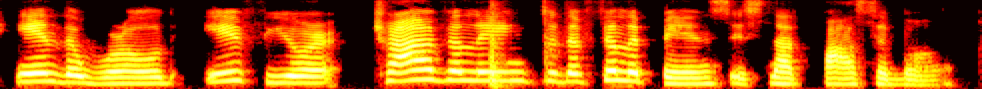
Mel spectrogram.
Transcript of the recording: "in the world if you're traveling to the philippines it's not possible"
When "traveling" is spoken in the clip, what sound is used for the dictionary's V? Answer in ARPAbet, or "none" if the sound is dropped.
V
